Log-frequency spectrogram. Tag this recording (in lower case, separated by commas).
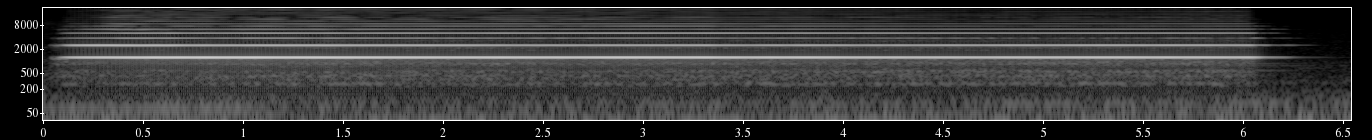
music, bowed string instrument, musical instrument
